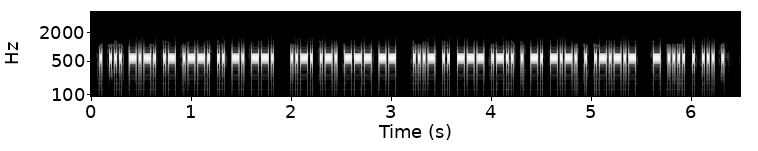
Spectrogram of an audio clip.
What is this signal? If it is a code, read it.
Morse code, heard as a keyed tone, about 50 wpm, 600 Hz. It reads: ESCAPING FROM VIOLENCE. THESE
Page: Never 49wpm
